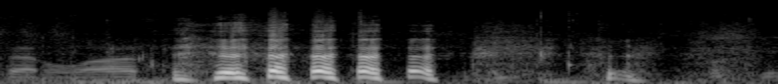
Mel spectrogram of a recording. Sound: laughter

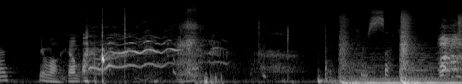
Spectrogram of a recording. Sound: laughing playfully

